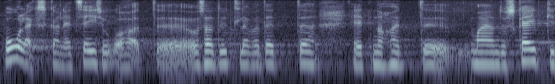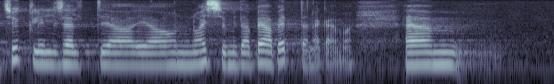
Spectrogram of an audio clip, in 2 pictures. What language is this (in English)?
Estonian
